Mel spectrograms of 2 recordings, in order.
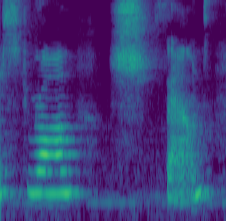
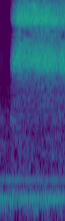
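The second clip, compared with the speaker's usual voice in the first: playful wind-like Sh; silly sh sound. Shown as a demonstration. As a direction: whoosh the Sh like wind. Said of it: "I can be super silly with it".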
